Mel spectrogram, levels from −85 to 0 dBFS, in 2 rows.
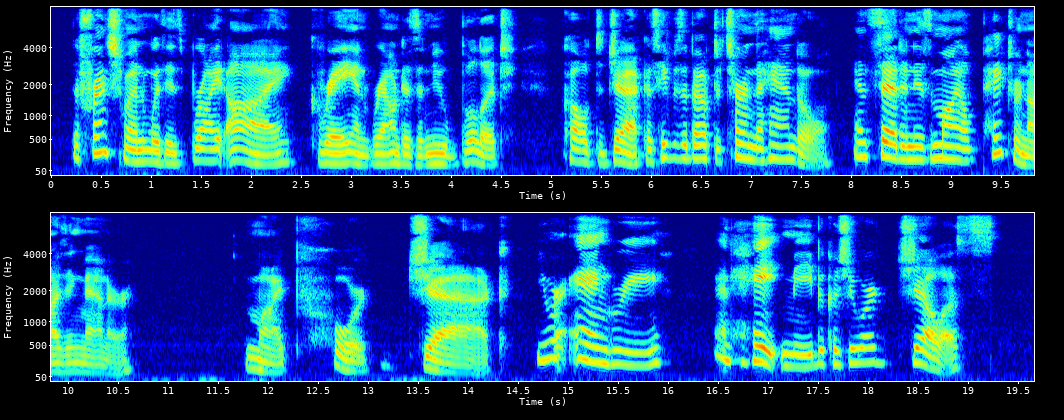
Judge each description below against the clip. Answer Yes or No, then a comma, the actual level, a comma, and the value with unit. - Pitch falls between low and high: Yes, medium, 170 Hz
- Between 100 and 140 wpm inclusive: Yes, slow, 135 wpm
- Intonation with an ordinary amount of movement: No, wide, 7.2 semitones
